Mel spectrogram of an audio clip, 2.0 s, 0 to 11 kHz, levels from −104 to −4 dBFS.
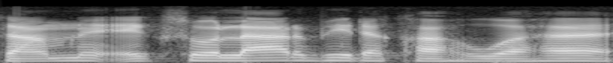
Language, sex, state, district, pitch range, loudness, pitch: Hindi, male, Jharkhand, Palamu, 125-140 Hz, -18 LUFS, 130 Hz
